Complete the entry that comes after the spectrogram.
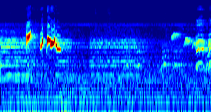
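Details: Decoy red-whiskered bulbul, a trapping bird being tested to see whether it calls wherever it hangs. It gives a short liquid phrase of four chirpy notes, then falls silent, and faint thin notes follow near the end.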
